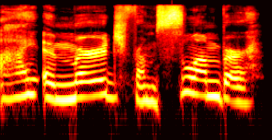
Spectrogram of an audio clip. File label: variable chant; mayu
